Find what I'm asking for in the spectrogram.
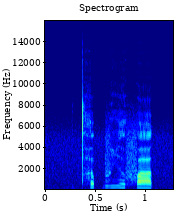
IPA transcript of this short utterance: t̪ʰ ə˨˩ p̚ v i̤˨˩ ə̯ f a˨˩ t̚

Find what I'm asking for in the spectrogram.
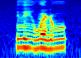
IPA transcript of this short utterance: ð i w ə ɳ u

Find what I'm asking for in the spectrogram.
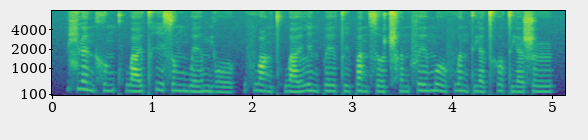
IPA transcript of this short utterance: ɕ ɥ ɛ˥˨ n x ʊ˨˦ ŋ kʰ w a˨˦ ɪ̯ t̪ʰ i˥˨ s ʊ˦ ŋ m w e˨˦ ɪ̯ m j o˨˩ ʊ̯ | f w ɑ˥˨ ŋ t̪ʰ w a˨˦ ɪ̯ l i˥˨ n p e˦ ɪ̯ t̪ i˨˦ p a˥˨ n s ɹ̩˨˦ ʈ͡ʂʰ ə˨˦ n f e˦ ɪ̯ m o˥˨ ʊ̯ f w ə˥˨ n t̪ j ɛ˨˦ t̪ʰ ɤ˥˨ t̪ j ɛ˨˦ ʂ ɻ̩˦

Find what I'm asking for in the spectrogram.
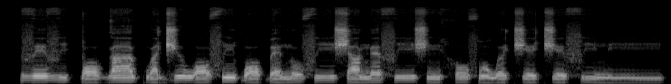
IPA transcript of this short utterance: v e˦ v i˦ k͡p ɔ˨ ɡ aː˦ kʷ a˨ d͡ʒ ɨ˧ w ɔ˨˦ f ĩ˦ ɓ ɔ˨ ɓ ɛ˨ n o˧ f iː˧ ʃ a˧ ŋ ɛ˦ f iː˦ ʃ ĩ˨˦ h o˦ f ɔ̃˨ w ə˦ t͡ʃ e˧ t͡ʃ e˧ f i˦˨ n iː˨

